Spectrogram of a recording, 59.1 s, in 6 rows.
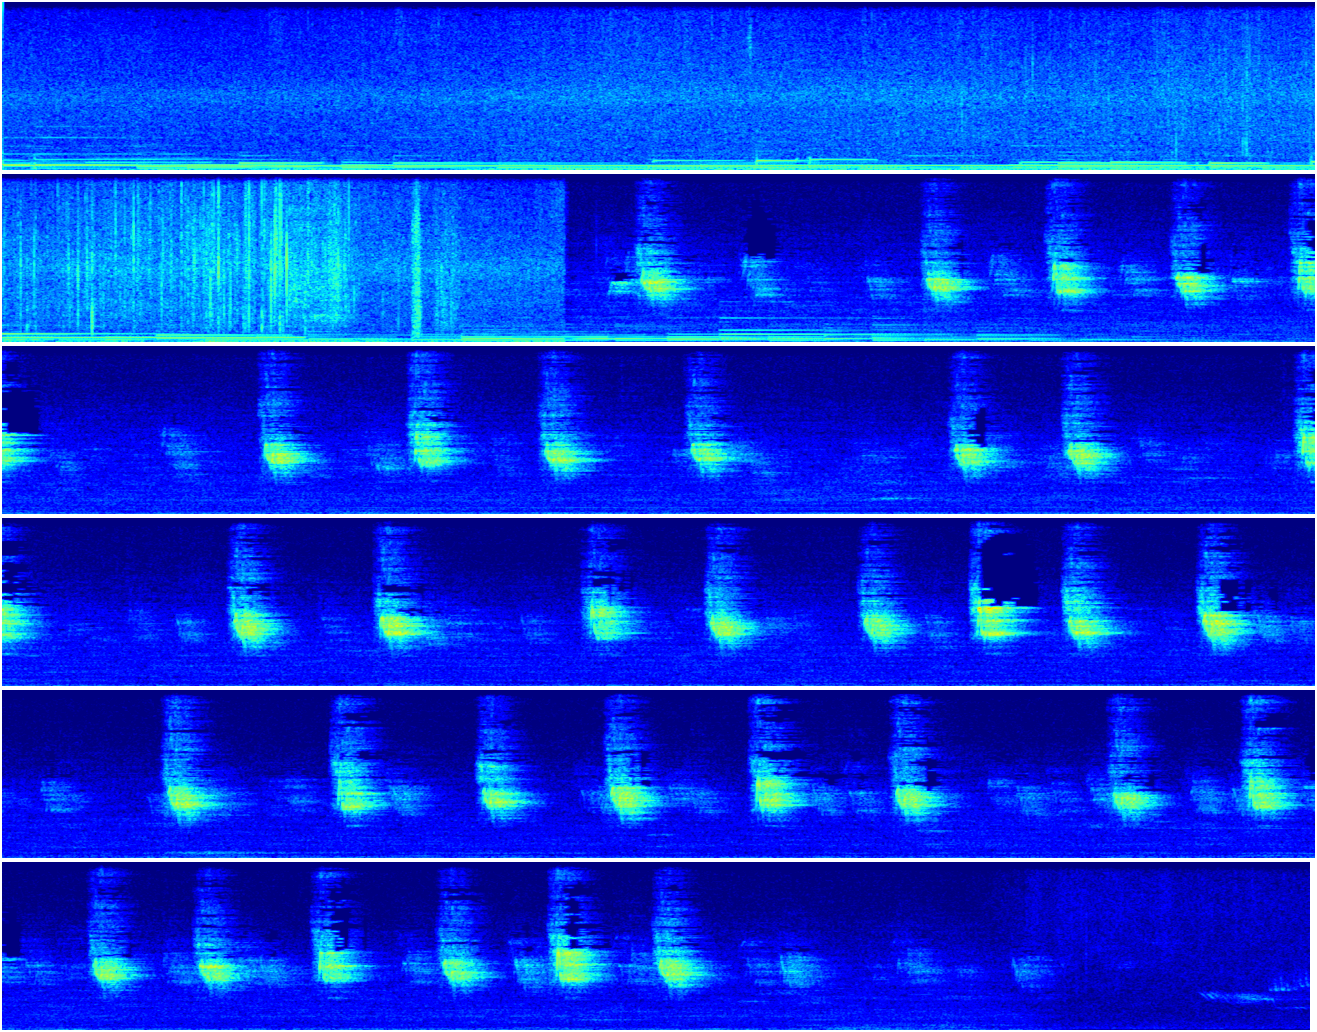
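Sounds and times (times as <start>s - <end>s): steady low rumble: 0.0s - 19.5s
bird chirping: 0.0s - 25.6s, 30.5s - 57.2s.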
